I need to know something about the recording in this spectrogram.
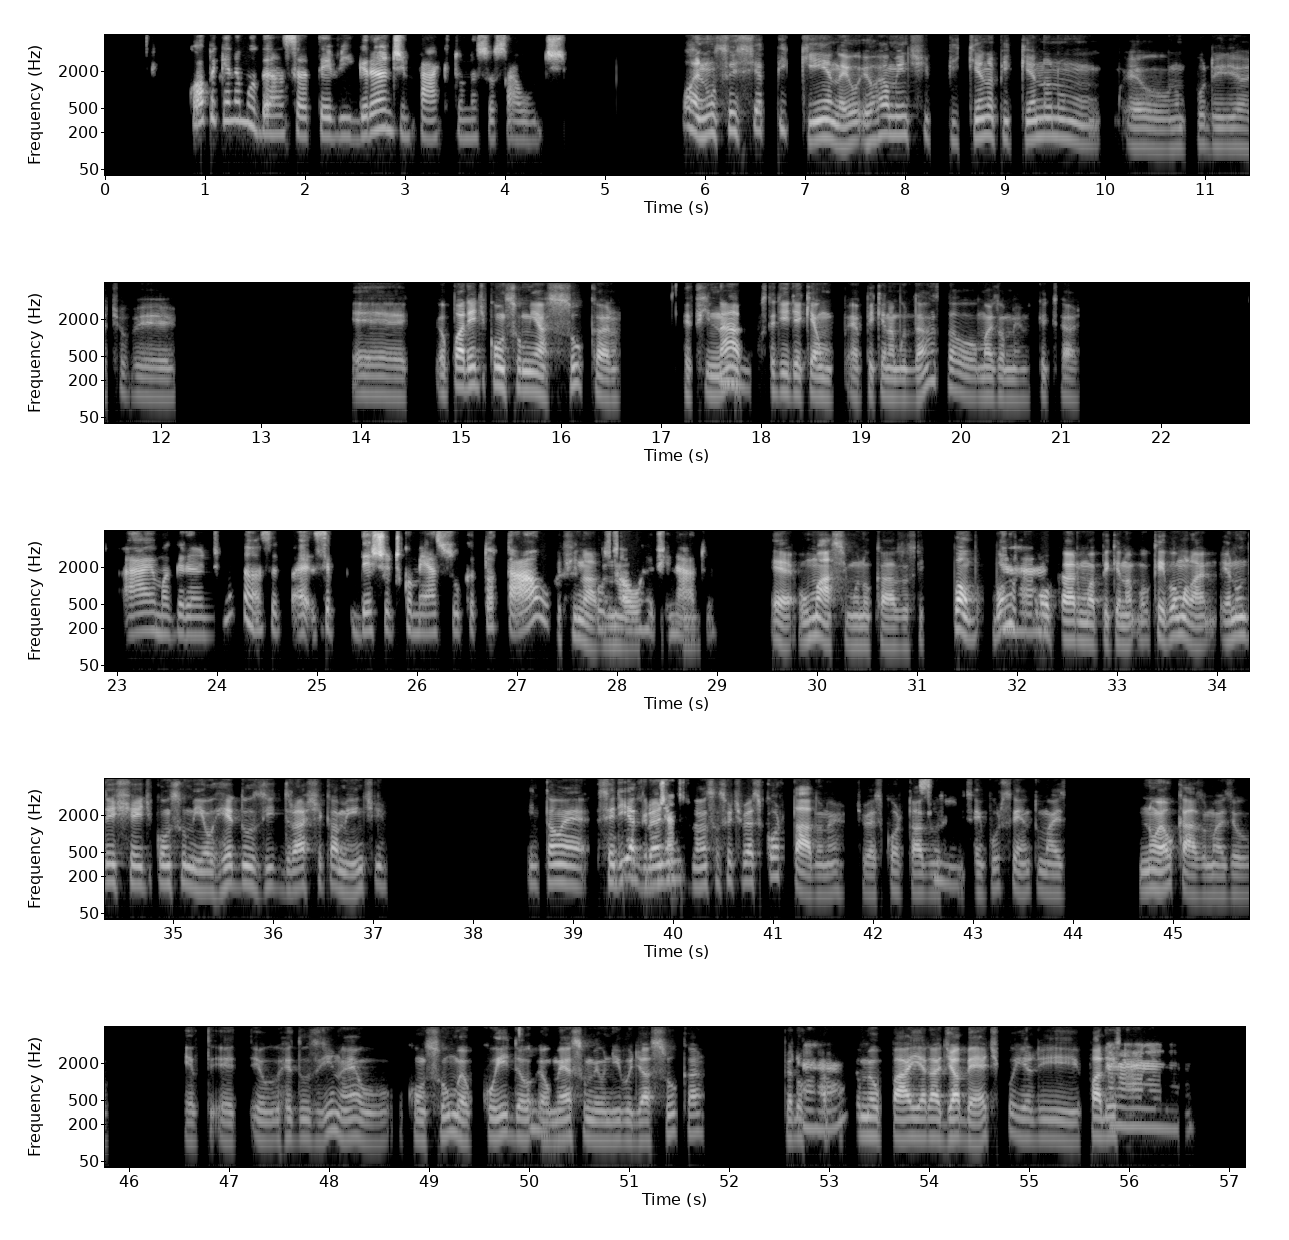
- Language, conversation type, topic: Portuguese, podcast, Qual pequena mudança teve grande impacto na sua saúde?
- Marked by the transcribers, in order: tapping; unintelligible speech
